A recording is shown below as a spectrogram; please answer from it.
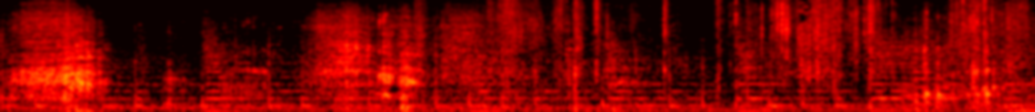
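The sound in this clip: A lion roaring, with several low, rumbling growls and roars rising and falling over a steady background.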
